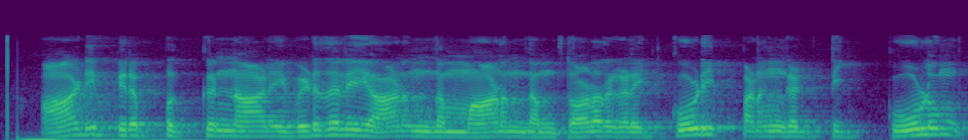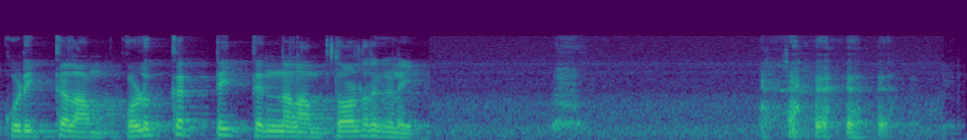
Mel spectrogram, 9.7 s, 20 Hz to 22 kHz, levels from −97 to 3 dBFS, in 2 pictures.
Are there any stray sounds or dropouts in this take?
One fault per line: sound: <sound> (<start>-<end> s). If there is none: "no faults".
sound: bark (7.6-7.9 s)
sound: laugh (8.6-9.5 s)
